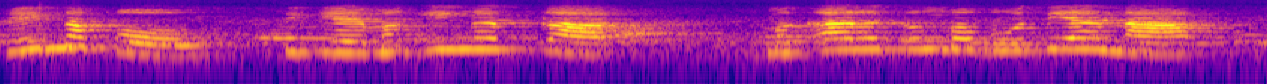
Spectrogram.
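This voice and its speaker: A young-sounding woman plays a puppet-show mother who nags and cares for her schoolgirl daughter. Her voice is very high and bright, and it rings in an echoey room. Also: moderate pace, a little hiss or hum. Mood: patient, resigned. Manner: nagging.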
